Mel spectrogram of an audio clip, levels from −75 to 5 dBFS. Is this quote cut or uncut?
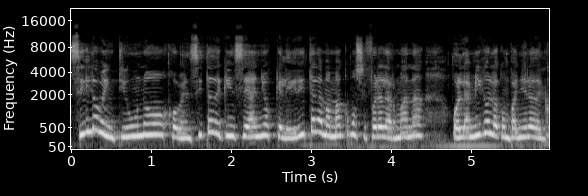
uncut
